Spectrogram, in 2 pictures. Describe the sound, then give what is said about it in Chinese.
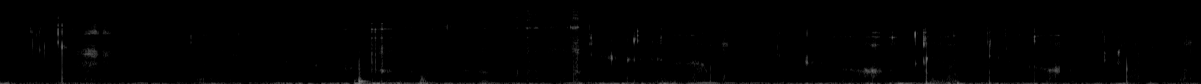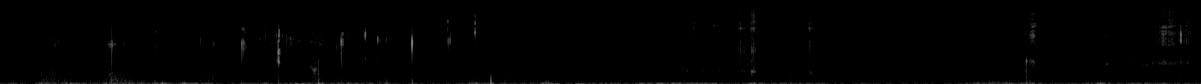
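Faint crunchy chewing of something being tasted, with continuous bites, soft crunches and wet mouth sounds running steadily throughout. “我先帮你尝尝啊，这个看起来好吃。 我先帮你尝一尝，如果甜呢，就给你吃哦。”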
